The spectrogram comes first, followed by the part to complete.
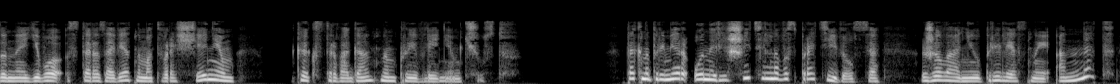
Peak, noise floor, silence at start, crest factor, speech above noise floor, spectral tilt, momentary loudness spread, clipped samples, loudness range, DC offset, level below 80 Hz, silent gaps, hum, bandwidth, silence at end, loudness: -2 dBFS; -69 dBFS; 0 s; 14 dB; 54 dB; -6 dB/octave; 11 LU; under 0.1%; 5 LU; under 0.1%; -52 dBFS; 5.71-5.85 s, 5.97-6.03 s; none; 8 kHz; 0.05 s; -16 LUFS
